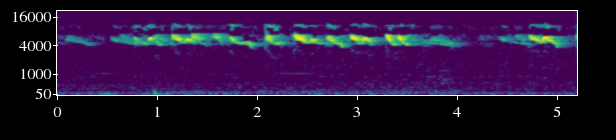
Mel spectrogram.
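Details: Japanese white-eye in contest trap song, delivering a fast stream of high, thin warbled phrases in clustered bursts separated by short gaps, over a quiet background.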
